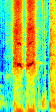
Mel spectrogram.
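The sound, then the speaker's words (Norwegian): Two loud, sharp mouth whistles in quick succession, standing in for a real whistle, each a steady high tone, followed by a brief rustle and the start of a voice. “Beklager den typen svei eh, Jeg eh, tenkte jeg skulle ha opp fløyta, men uh, måtte lage egen time.”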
